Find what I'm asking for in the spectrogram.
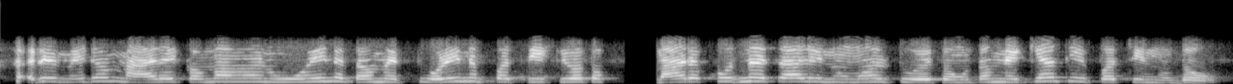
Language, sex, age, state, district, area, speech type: Gujarati, female, 18-30, Gujarat, Rajkot, urban, conversation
